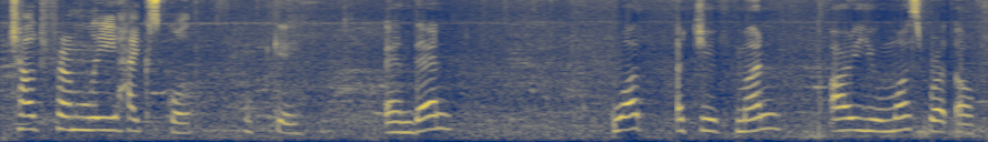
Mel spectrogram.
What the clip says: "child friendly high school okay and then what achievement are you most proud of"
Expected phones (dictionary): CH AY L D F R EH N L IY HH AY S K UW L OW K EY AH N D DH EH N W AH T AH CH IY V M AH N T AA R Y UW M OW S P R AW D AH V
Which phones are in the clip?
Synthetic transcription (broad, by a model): CH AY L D F EH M L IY HH AY S K UW L OW K EY AH N D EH N W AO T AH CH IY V M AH N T AA R Y UW M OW S B R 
